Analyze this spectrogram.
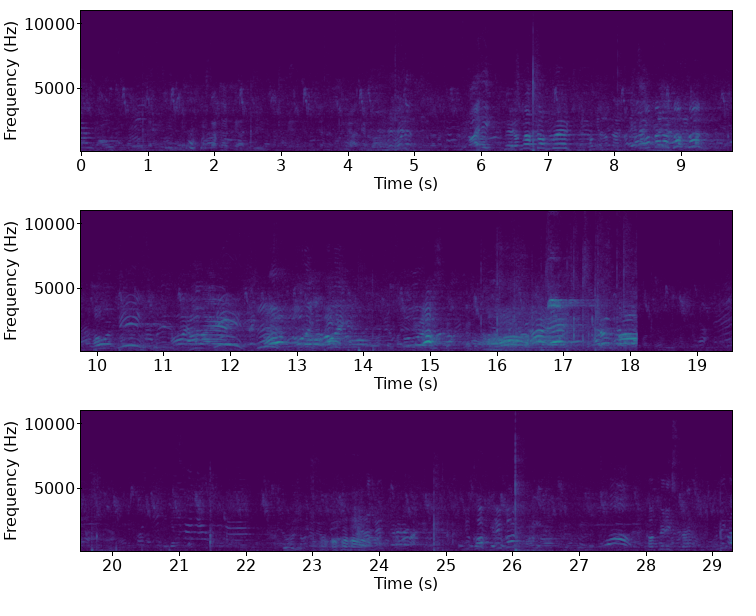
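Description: Men shout and call out across an open field.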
